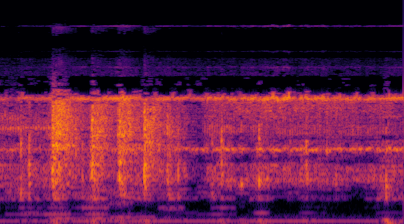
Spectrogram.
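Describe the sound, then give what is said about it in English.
A telephone bell rings with a loud, rattling metallic trill, pulsing in quick bursts throughout with no voices over it. “Say, isn't that your... Yeah, the phone.”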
